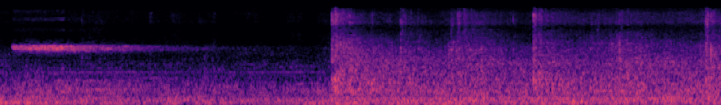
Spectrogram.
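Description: A referee's whistle blown in one steady, high blast for about two seconds at an ice hockey game. About two seconds in, a broad hiss sets in with a few sharp knocks.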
